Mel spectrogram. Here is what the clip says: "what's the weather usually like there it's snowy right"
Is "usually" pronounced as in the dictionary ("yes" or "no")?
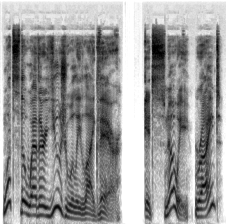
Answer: yes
